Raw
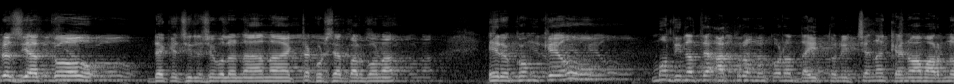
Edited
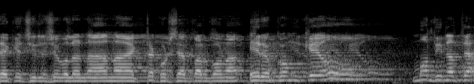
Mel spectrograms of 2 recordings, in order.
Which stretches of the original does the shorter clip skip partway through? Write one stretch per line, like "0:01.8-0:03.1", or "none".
0:04.0-0:04.8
